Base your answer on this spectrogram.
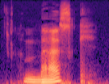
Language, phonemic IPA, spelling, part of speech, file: French, /bask/, basque, noun / adjective, Fr-basque.ogg
- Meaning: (noun) 1. skirt, skirts (of a jacket, morning coat etc.); basque (of waistcoat) 2. coattail (as in: coller aux basques, lâcher les basques) 3. A women’s coattail; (adjective) Basque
